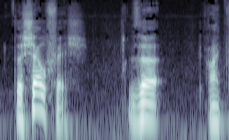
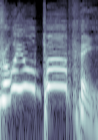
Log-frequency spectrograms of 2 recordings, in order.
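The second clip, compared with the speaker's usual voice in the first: much higher, slow, stretched incredulous cry; utter disbelief; much slower than usual. Real, not acted. Host repeats the caller's odd name, amazed and drawn out. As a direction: savour the absurd name in amazement.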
